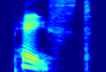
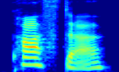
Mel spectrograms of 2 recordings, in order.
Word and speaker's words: paste: They're looking for a certain type of tomato paste, but they pronounce it pasta, and then I think that they want this. So please understand, this is pasta, and this is paste. Paste is how you say this.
